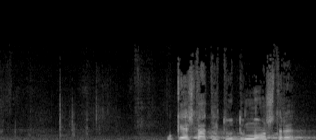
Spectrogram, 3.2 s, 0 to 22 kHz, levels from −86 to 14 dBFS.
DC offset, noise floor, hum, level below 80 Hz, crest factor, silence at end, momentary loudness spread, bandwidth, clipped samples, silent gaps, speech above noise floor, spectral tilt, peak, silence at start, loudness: under 0.1%; -56 dBFS; none; -66 dBFS; 18 dB; 0 s; 11 LU; 14 kHz; under 0.1%; none; 33 dB; -5 dB/octave; -8 dBFS; 1.7 s; -22 LUFS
